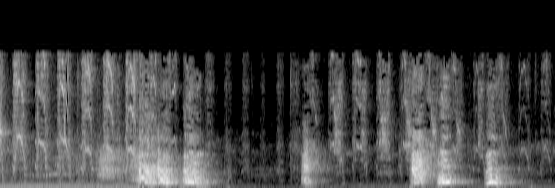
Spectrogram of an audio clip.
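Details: Corgi puppies in Indore let out quick, shrill, high-pitched barks and yelps in short bursts, single or paired, about a second apart, over a faint steady hum and rustling at the start.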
